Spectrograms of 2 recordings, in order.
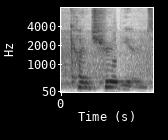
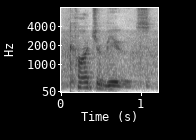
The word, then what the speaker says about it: contributes: one of which was a word stress issue with the word contributes instead of contributes. So you're thinking of contribution, but that's the noun form. But once you change it into the verb, the word stress shifts a little bit on that.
